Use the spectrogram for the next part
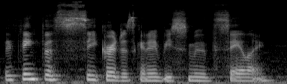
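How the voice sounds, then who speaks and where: A woman's voice: fairly low pitch, normal speed, creaky, slight background noise. A woman giving a tarot reading to her viewers, exasperated, muttering and swearing between cards. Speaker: tarot reader.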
